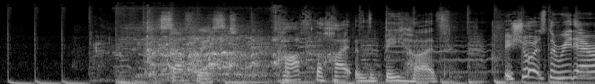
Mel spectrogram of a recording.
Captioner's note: laughter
